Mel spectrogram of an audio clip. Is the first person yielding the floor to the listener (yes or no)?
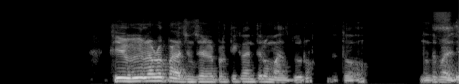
yes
